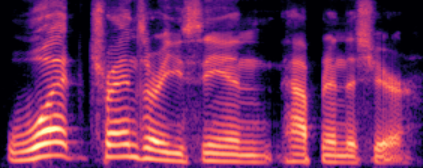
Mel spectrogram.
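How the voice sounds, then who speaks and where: A man's voice: medium pitch, big pitch swings, unhurried, darkish tone, clean tone, no room sound. A man hosting a fireside chat, chatty and conversational, asking his guest questions. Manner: conversational, quotes himself. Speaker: host, moderator.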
